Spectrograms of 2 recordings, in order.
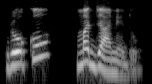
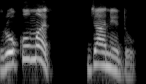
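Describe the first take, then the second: First: The pause comes right after 'roko'. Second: The pause comes right after 'mat'. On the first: Stop him; do not let him go. "हम रोको के बाद बलाघात था" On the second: Do not stop him; let him go. "अब मत के बाद"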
